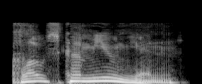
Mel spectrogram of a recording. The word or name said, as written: close communion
